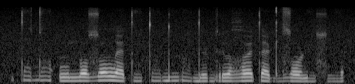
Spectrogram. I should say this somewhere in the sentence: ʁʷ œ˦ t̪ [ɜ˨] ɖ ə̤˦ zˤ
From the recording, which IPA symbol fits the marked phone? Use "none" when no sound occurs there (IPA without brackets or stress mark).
ɜ˨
